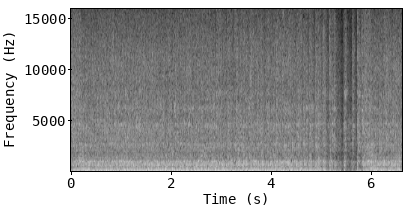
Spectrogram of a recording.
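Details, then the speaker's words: Freshly built 427 big-block V8, first fire-up, idling after a little warm-up: light fast ticking over the lope; builder hears one valve with loose lash and plans to adjust the valves. "I've got the damn cup chopping wood to me and I said I'm still gonna run the valves I can hear one over there"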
